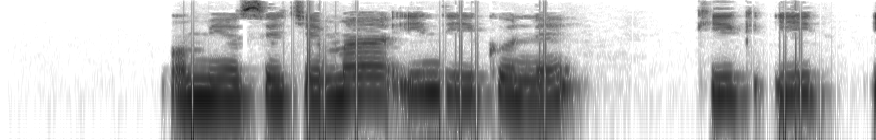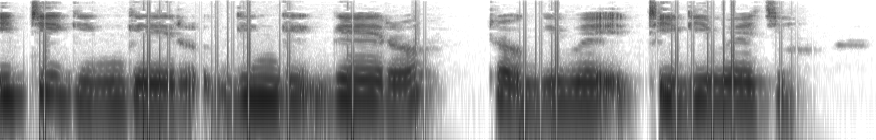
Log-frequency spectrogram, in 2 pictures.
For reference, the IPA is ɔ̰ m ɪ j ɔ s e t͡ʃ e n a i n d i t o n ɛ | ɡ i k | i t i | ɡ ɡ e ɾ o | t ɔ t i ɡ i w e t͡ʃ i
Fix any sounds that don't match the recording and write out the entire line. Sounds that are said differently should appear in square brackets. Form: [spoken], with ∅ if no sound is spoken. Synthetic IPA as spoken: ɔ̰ m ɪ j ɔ s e t͡ʃ e [m] a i n d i [k] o n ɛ | [k] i k | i t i | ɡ ɡ e ɾ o | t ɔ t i ɡ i w e t͡ʃ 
